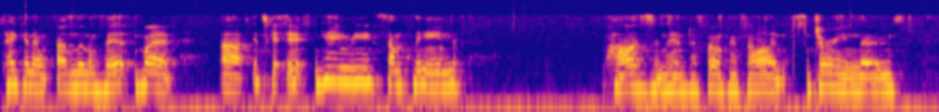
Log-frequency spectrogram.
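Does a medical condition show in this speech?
Yes: ALS; ALS over 15 years since diagnosis.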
